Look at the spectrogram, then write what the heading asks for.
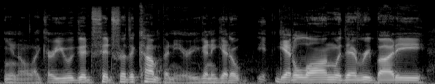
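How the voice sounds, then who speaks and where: A man acts out an easygoing male best friend with a low voice. He talks in a casual, conversational way, reassuring and supportive, rephrasing as he goes. It is a one-sided ASMR comfort roleplay, spoken to a single friend. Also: fast, natural voice. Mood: reassuring, explanatory. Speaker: audio roleplay performer.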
